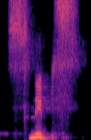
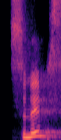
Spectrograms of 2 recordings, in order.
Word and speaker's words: SNP: or single nucleotide polymorphism it is pronounced as snips snips or single nucleotide polymorphism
